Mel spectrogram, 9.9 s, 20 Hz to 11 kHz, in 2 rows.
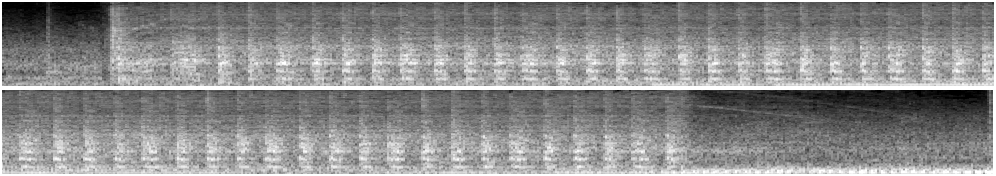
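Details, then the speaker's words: Mitsubishi Evo 8 first start attempt after 8 years, fuel pump primed: starter cranks steadily about three beats a second for eight seconds, no catch; fuel rail dry, 255 in-tank pump dead, no fuel delivery. "so i took out the allen screw out from the fuel rail and it's so dry i don't know what's going on"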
